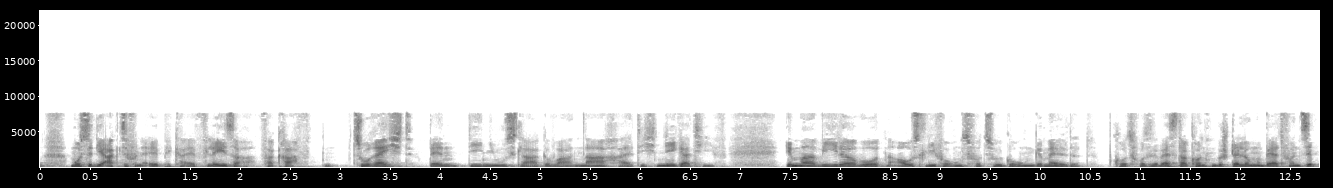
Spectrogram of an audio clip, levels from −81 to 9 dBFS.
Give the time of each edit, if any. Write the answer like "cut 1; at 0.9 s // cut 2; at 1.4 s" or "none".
none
